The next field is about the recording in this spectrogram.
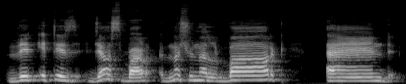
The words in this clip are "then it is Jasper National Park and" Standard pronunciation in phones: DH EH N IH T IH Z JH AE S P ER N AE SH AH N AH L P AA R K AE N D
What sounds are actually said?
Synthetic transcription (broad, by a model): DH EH N IH T IH Z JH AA S B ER N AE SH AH N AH L B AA R K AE N D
